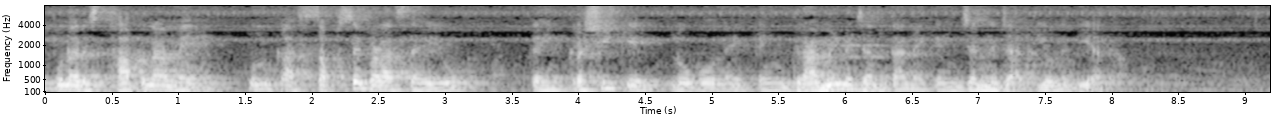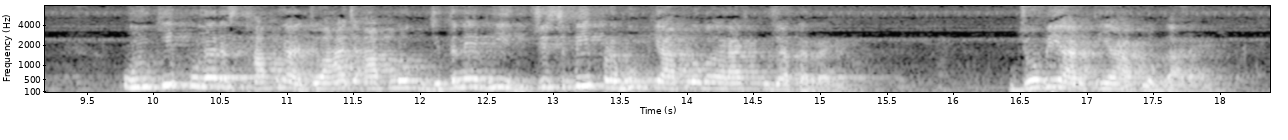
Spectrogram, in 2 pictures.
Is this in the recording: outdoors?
yes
